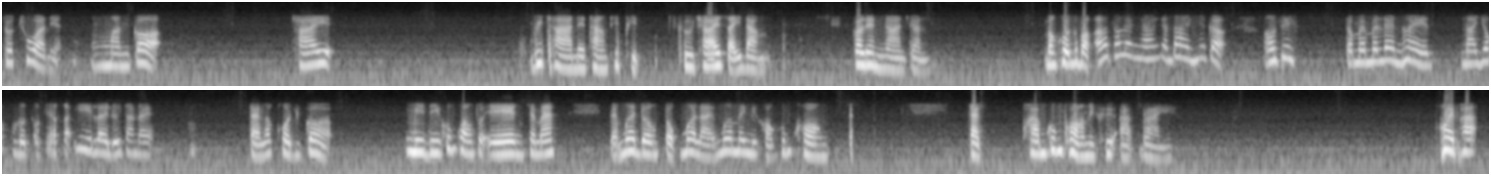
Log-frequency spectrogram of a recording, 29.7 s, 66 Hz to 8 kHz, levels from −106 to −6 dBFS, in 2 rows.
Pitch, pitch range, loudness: 220 Hz, 200-245 Hz, -22 LUFS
